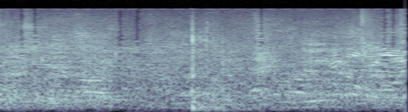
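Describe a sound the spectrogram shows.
A football is kicked hard with a thud.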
